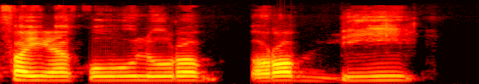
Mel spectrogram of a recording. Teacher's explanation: रॉ अपनी जबर लेकर आ रही है, इस वजह से इसको हम मोटा ही पढ़ेंगे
